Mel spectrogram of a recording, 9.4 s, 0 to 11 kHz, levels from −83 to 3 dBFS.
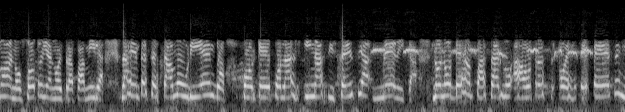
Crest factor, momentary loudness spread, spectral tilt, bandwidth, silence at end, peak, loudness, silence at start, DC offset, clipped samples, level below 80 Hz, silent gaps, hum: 16 dB; 3 LU; -4 dB/octave; 6.8 kHz; 0 s; -2 dBFS; -17 LUFS; 0 s; under 0.1%; under 0.1%; -52 dBFS; none; none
